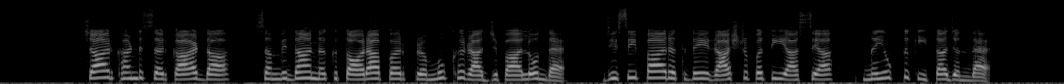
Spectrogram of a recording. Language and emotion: Dogri, neutral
